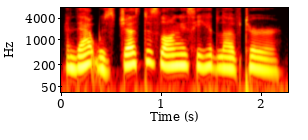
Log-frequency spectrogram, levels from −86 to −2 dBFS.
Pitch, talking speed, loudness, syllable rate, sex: 180 Hz, 290 wpm, -19 LUFS, 5.6 syllables/s, female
